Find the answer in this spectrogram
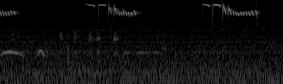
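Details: A Eurasian blue tit sings two phrases about two seconds apart. Each has high thin lead-in notes and then a fast, bright, slightly falling trill. Faint low whistled notes are heard between phrases.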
